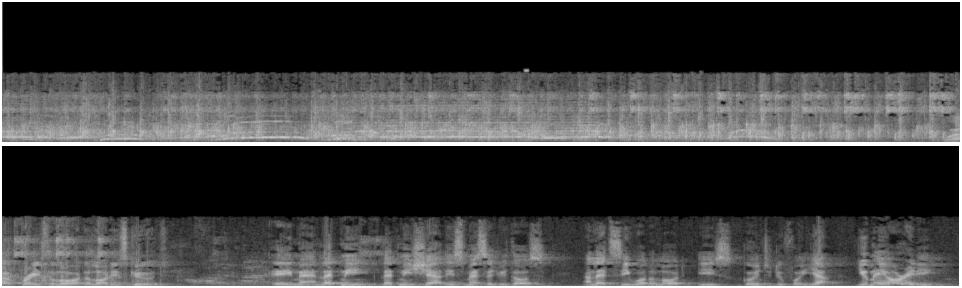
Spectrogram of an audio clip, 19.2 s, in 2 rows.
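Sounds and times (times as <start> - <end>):
audience clapping: 0.0 - 10.6
speech: 9.7 - 11.4, 12.3 - 19.1.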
